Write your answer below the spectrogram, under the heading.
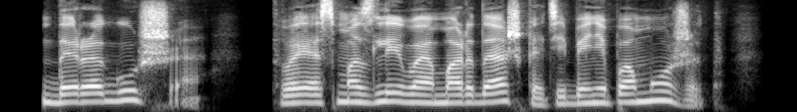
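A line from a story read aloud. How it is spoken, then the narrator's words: Smirking snort. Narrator (Russian): хмыкнул Кэмерон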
